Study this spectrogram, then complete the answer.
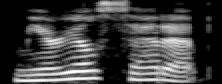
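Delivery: usual speaking voice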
